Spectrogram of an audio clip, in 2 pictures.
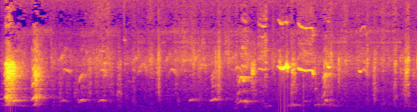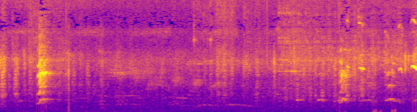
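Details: A male Thai Bangkaew dog gives soft, high whimpers and brief yelps against a hissy background.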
